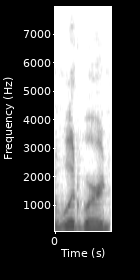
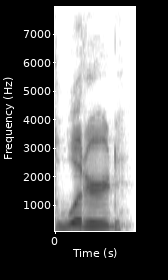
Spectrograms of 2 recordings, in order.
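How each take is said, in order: First: The name is said fully, as it is written. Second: The name is said in a local, shortened way. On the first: This is how outsiders say the name. "to anybody else that can actually read" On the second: This is how locals say the name. "in Oklahoma parlance"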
